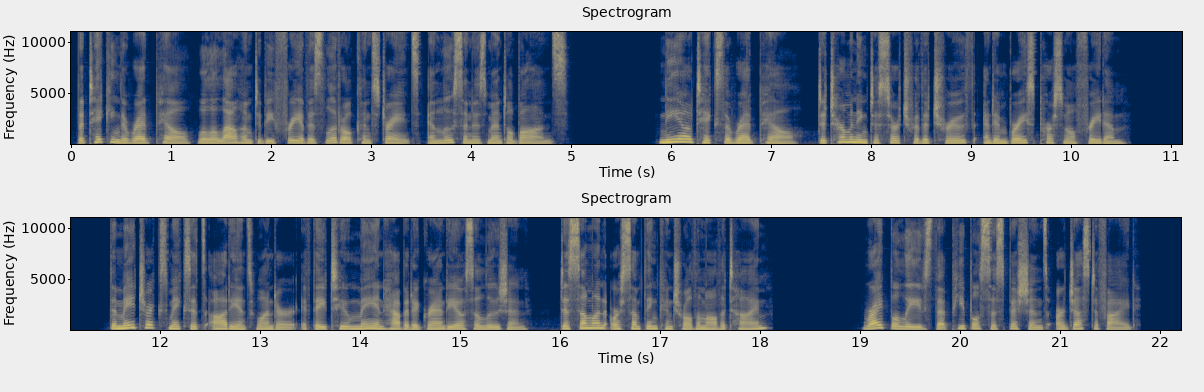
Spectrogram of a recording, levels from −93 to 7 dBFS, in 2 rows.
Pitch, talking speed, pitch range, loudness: 180 Hz, 175 wpm, 165-200 Hz, -21 LUFS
